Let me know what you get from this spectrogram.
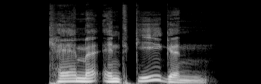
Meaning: first/third-person singular subjunctive II of entgegenkommen
- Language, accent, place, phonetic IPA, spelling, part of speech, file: German, Germany, Berlin, [ˌkɛːmə ɛntˈɡeːɡn̩], käme entgegen, verb, De-käme entgegen.ogg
